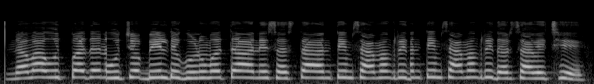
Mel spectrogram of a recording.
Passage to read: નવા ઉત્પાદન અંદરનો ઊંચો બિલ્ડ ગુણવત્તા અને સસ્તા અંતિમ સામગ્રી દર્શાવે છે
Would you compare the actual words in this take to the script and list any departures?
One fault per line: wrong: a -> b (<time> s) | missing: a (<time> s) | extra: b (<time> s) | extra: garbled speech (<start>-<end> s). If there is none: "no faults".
missing: અંદરનો (1.1 s)
extra: અંતિમ સામગ્રી (4.1 s)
